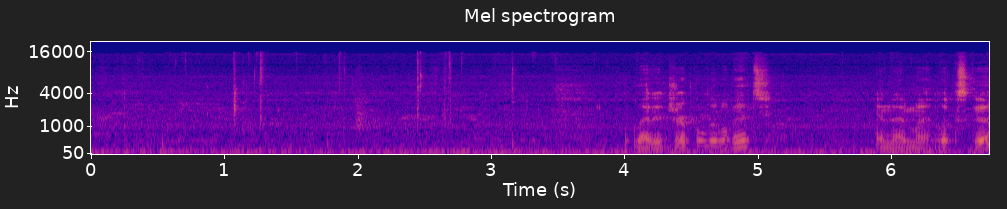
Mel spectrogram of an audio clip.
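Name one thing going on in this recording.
Bread is pressed and dabbed into a wet mixture with soft squelching sounds.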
